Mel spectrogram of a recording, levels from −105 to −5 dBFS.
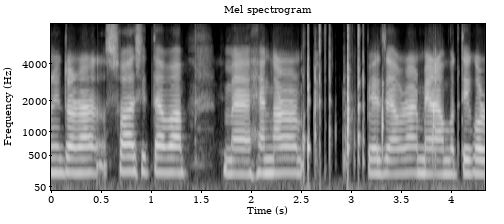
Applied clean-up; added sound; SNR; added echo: neural diffusion model UNIVERSE++.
